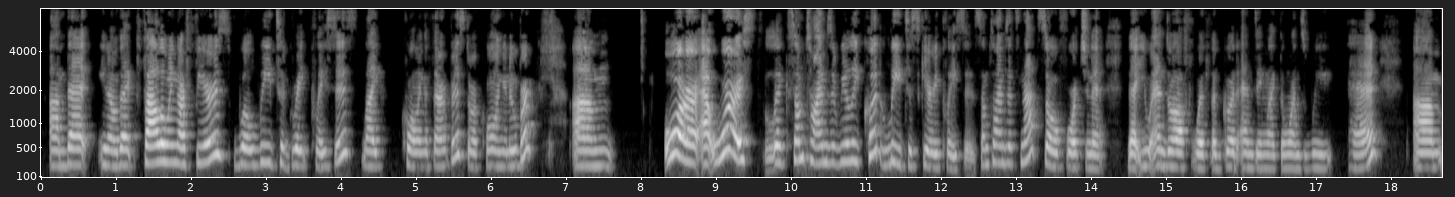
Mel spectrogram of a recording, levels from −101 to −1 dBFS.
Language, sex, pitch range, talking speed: English, female, 210-275 Hz, 170 wpm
